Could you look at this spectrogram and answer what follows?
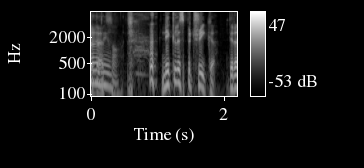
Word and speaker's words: Nicholas Petricca: Nicholas Petricca.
